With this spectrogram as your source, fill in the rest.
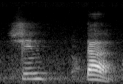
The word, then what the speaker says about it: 신다: 예사소리가 왔는데 발음이 어떻게 됩니까? 신고, 신따. 뭐가 와버리니까? 니은, 어간이 니은으로 시작했으니까 뒤에 오는 예사소리는 무슨 소리로 바뀐다? 된 소리로 바뀌더라.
